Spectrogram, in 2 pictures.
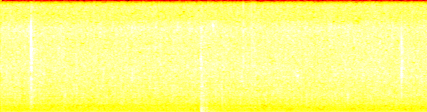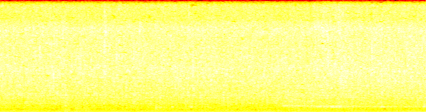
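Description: Sauerkraut sizzling in a frying pan over a gas flame, a steady even hiss. A single sharp knock comes about two seconds in.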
